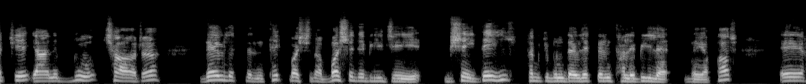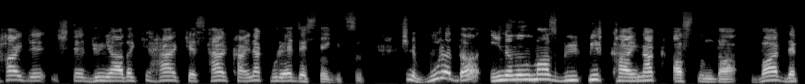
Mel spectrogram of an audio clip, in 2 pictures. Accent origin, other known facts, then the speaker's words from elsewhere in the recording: Adıyaman, Turkey; E, benim ben buralıyım. Ailem burada depremi yaşadı.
